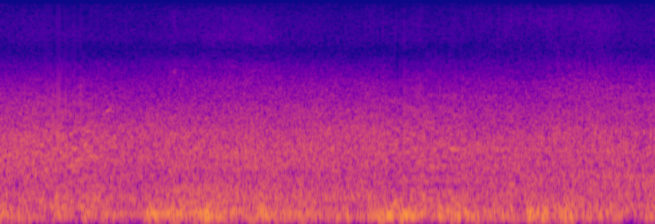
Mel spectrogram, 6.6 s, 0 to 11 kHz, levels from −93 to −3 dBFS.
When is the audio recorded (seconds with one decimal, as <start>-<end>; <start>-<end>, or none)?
0.0-0.4; 1.0-3.9; 4.6-6.6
